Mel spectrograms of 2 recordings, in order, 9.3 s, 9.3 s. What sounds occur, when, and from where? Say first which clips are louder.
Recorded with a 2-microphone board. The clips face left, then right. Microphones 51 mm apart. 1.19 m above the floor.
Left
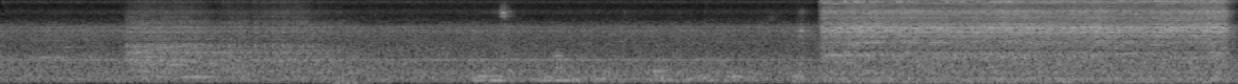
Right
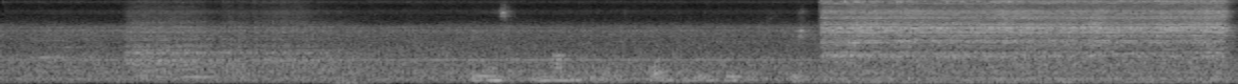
0.9 s a squeak: even; 30° right (ahead or behind), 4 m
3.5 s a woman speaking: right 3 dB; 50° right (ahead or behind), 3 m
6.2 s sawing: right 1 dB; 85° right, 4.5 m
